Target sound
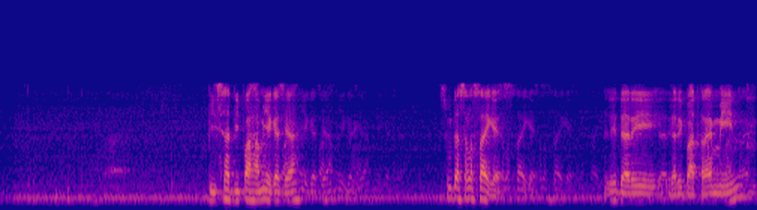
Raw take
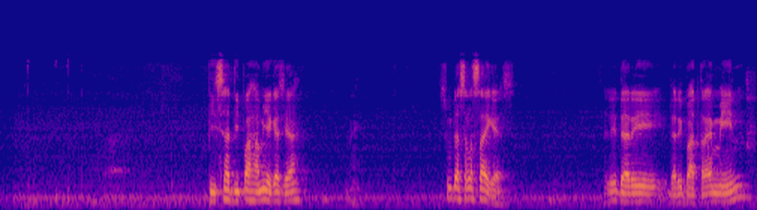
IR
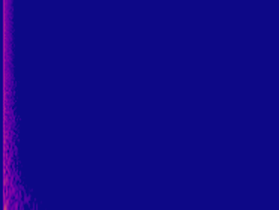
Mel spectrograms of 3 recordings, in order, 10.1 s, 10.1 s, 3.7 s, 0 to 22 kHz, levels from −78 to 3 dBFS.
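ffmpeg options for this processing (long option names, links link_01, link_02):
-filter_complex "[0:a]aecho=1:1:493|986|1479:0.126|0.0491|0.0191,acrossover=split=190|550|3100[link_01][link_02][link_03][link_04];[link_02]acompressor=threshold=-44dB:ratio=6[link_05];[link_01][link_05][link_03][link_04]amix=inputs=4:normalize=0,afftfilt=real='re*between(b*sr/4096,120,4900)':imag='im*between(b*sr/4096,120,4900)':win_size=4096:overlap=0.75"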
